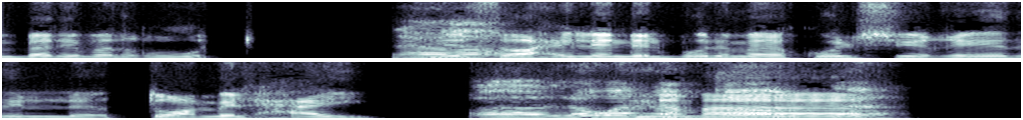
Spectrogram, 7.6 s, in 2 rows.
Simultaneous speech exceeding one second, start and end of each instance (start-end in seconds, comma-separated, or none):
none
